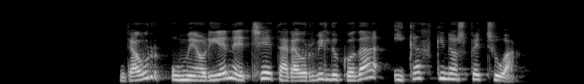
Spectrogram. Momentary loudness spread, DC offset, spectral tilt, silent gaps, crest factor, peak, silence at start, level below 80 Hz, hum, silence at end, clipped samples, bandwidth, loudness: 7 LU; under 0.1%; -5.5 dB/octave; none; 16 dB; -2 dBFS; 1.2 s; -68 dBFS; none; 0.7 s; under 0.1%; 7.8 kHz; -17 LUFS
